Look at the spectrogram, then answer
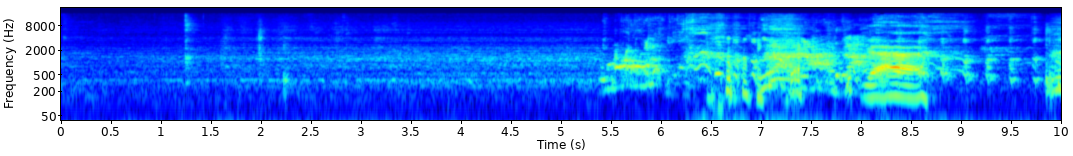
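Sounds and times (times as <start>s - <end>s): laughter: 6.1s - 10.0s.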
